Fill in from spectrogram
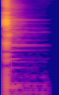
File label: desk lamp on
